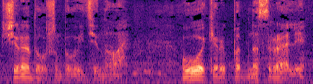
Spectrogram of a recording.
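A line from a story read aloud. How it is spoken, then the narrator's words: Gloomy. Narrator (Russian): мрачно ответил Миллер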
